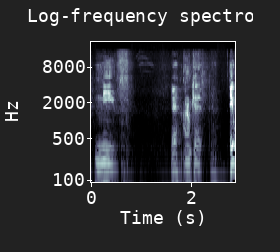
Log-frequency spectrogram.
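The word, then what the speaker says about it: Niamh: But there's a girl on there, her name is Neve, but it's spelled Niamgh, I believe.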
